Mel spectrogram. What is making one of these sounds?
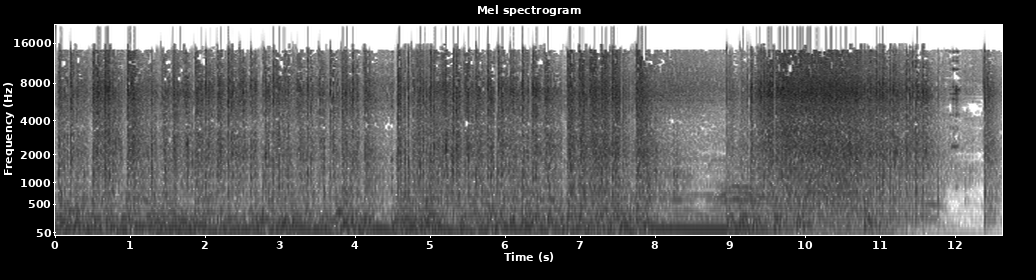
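Fireworks hiss and whoosh as they shoot up.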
